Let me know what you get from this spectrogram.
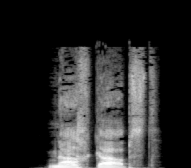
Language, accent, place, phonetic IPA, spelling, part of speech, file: German, Germany, Berlin, [ˈnaːxˌɡaːpst], nachgabst, verb, De-nachgabst.ogg
- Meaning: second-person singular dependent preterite of nachgeben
